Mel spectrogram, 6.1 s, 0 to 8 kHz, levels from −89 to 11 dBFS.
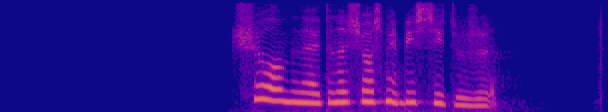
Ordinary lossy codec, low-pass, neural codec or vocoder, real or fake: Opus, 24 kbps; 7.2 kHz; codec, 16 kHz in and 24 kHz out, 0.4 kbps, LongCat-Audio-Codec, two codebook decoder; fake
